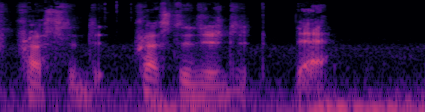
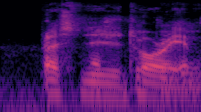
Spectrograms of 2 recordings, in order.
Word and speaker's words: prestidigitation: As they're setting them up, I'm gonna use prestidigitation. That spell, that one cantrip that I can never pronounce. Prestidigitorium.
